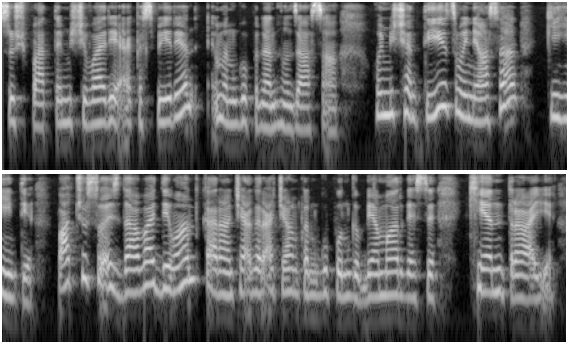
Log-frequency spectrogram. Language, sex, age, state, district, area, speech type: Kashmiri, female, 18-30, Jammu and Kashmir, Bandipora, rural, spontaneous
